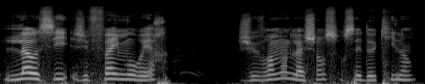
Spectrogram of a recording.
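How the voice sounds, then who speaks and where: Smooth-voiced young man narrating gameplay. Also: sits high, steady tone, normal speed, sharp tone. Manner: hesitant, many fillers, casual play-by-play. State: slightly hoarse. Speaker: gaming channel host. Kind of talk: gameplay commentary.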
